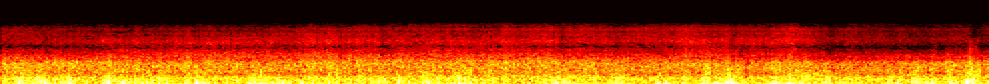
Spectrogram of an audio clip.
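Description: Ocean surf breaking and washing up the beach in a steady rush, with wind buffeting the microphone in a low rumble.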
